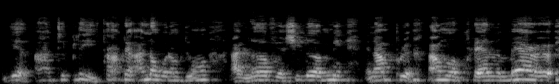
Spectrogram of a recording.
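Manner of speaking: calm her down and plead your case; gently protesting nephew. Acted. Nephew pleads with upset auntie.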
